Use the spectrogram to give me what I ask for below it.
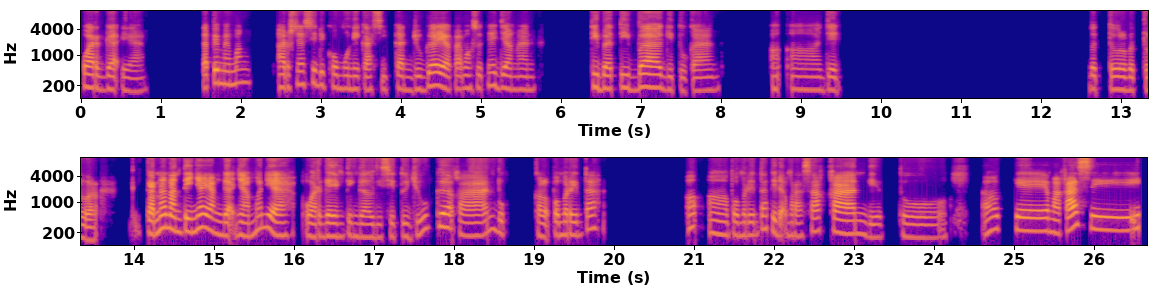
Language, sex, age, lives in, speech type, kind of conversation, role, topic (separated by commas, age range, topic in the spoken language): Indonesian, female, 35-39, Netherlands, conversation, unstructured, none, Apakah kamu setuju bahwa banyak tempat wisata menjadi terlalu komersial dan kehilangan keasliannya?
